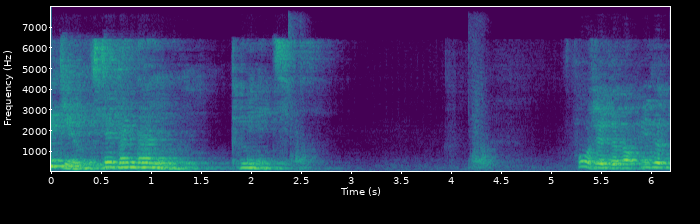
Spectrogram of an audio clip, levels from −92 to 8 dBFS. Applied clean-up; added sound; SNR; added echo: neural separator model SepFormer DNS4.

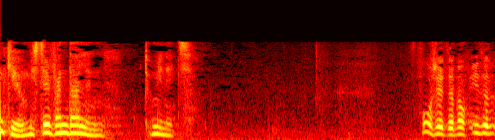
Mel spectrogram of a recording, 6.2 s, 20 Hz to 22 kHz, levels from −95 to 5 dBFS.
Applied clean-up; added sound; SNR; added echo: none; none; none; none.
